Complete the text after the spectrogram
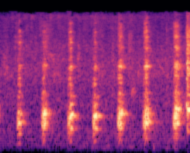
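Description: Hens cluck inside the henhouse where they sleep and lay eggs, in a quick, steady series of about eight evenly spaced clucks, moderately loud, with a slightly longer, brighter call at the end and no talking.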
